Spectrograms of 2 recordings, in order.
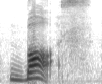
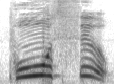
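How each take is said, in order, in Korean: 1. 이 모음은 턱을 내려서 입을 벌린 상태예요. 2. 이 모음은 입을 둥글게 오므린 한국어 'o'예요. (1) "오와 어 중간이라고 발음하시면 돼서 이 입을 이렇게 오 한 상태에서 턱을 아래로 내려주세요" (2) "우리식으로 발음하면 보스"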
